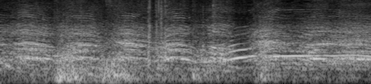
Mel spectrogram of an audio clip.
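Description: A crowd of many voices shouting and cheering over one another at a youth football game, steady and loud with no single voice standing out.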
